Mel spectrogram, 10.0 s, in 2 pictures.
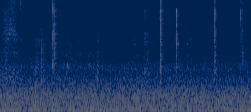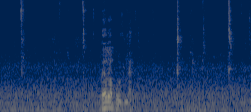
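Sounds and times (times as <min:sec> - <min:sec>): steady low hum: 0:00.0 - 0:10.0
chewing: 0:00.3 - 0:07.0, 0:07.8 - 0:10.0
wet mouth clicks: 0:08.5 - 0:09.8.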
